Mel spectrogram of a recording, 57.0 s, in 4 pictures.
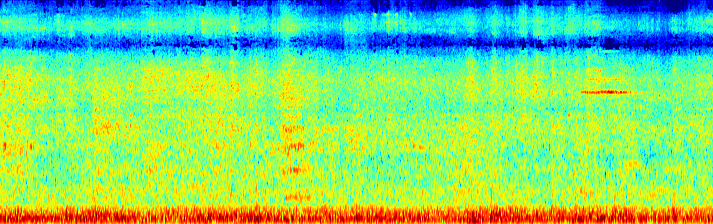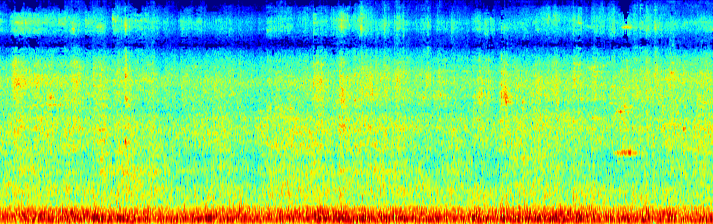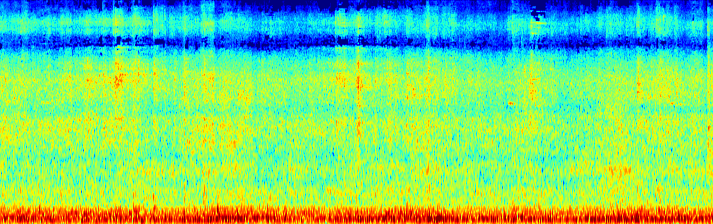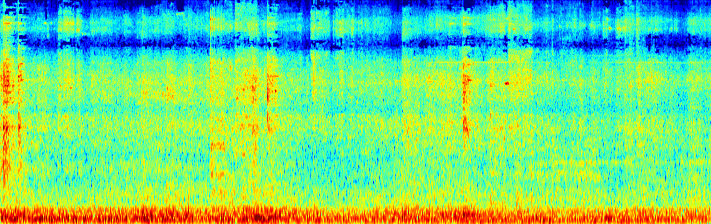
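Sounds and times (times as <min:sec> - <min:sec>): freight train wheels rumbling on rail: 0:00.0 - 0:57.0
train clicks and clanks: 0:00.0 - 0:57.0.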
